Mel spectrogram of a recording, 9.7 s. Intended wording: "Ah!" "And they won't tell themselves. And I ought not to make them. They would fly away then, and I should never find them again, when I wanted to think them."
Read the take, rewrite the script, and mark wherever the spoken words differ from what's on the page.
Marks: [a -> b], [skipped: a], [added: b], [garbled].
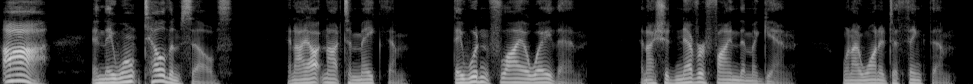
"Ah!" "And they won't tell themselves. And I ought not to make them. They [would -> wouldn't] fly away then, and I should never find them again, when I wanted to think them."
